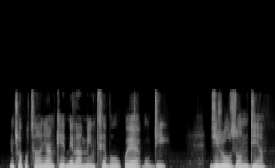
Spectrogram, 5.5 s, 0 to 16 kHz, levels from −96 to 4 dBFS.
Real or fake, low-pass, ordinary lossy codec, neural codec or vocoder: fake; 7.2 kHz; none; codec, 16 kHz, 4 kbps, X-Codec, HuBERT features, trained on balanced general audio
